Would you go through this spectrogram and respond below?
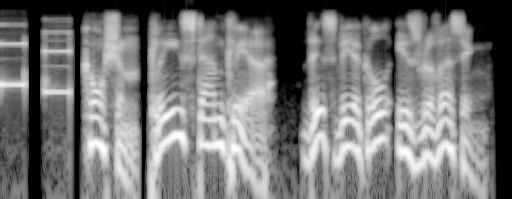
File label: Caution please stand clear this vehicle is reversing alarm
